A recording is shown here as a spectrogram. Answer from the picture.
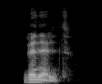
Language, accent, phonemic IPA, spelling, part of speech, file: French, France, /ve.nɛlt/, wehnelt, noun, LL-Q150 (fra)-wehnelt.wav
- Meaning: Wehnelt cylinder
